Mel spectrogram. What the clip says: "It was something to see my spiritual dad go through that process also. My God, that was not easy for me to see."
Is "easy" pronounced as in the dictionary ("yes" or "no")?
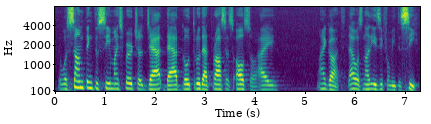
yes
